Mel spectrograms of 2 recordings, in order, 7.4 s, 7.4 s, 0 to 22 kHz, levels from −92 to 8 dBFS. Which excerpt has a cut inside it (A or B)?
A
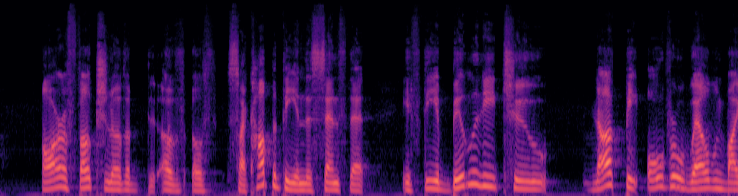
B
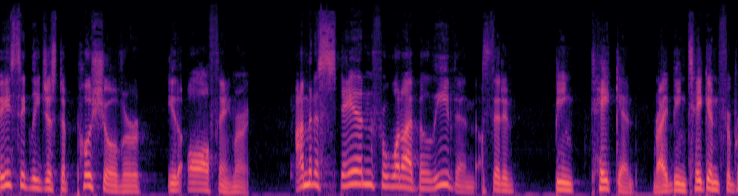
B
